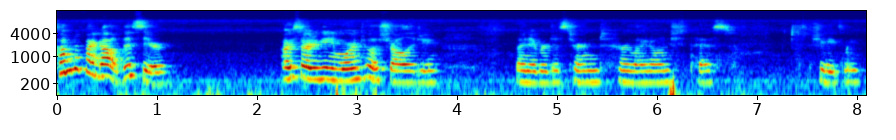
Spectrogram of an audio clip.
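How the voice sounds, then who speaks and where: A woman with a Michigan accent talks at a fairly quick pace and fairly high pitch, with ordinary pitch variation and long, frequent pauses. Audible room echo and noticeable background noise come through. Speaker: mukbang youtuber. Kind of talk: casual chat while eating.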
